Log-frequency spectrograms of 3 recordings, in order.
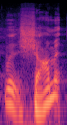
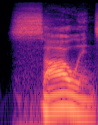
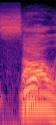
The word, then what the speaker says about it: Samhain: Is it shaman? It's not shaman. – No, it was like. Smolin or something. Salmon. Hold on. – See, that Celtic is a different thing, too. – Samhain.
